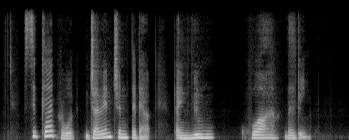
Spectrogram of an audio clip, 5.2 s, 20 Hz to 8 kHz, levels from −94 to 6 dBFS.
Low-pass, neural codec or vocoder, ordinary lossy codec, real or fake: 7.2 kHz; codec, 16 kHz, 0.5 kbps, FreqCodec, larger model; none; fake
